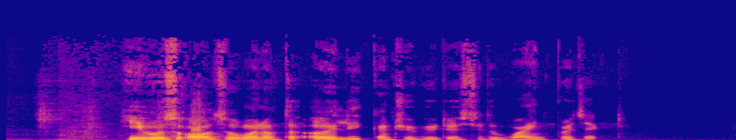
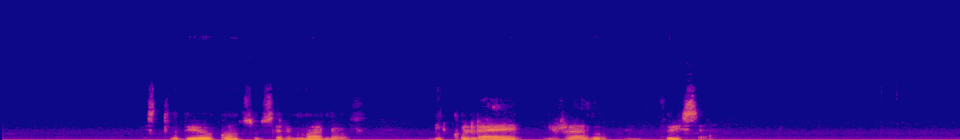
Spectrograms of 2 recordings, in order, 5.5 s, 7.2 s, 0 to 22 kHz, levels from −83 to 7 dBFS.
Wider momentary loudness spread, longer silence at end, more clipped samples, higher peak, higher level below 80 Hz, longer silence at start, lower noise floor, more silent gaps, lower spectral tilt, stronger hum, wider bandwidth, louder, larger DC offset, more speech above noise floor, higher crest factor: second, 15 LU vs 25 LU; first, 1.05 s vs 0 s; neither; first, -2 dBFS vs -6 dBFS; second, -52 dBFS vs -46 dBFS; first, 0.95 s vs 0.05 s; first, -73 dBFS vs -47 dBFS; neither; about the same, -6 dB/octave vs -6.5 dB/octave; neither; first, 16.5 kHz vs 7.4 kHz; first, -16 LUFS vs -25 LUFS; neither; first, 57 dB vs 22 dB; about the same, 16 dB vs 20 dB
